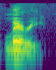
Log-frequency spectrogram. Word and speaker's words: Lauri: Now, if you've ever seen anything written about Larry, his name is spelled L-A-U-R-I. It looks like Lori, but the accounts that I found said everybody pronounced it Larry. Aileen, as you might know, is also spelled a little bit differently. It's A-I-L-E-E-N, when usually we spell it with an E.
